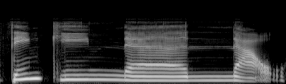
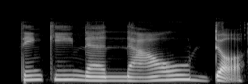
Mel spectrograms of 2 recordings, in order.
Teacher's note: you can't make a connection if your tongue is in the back making the perfect ing, like sing and ring. So change it to an een with the tongue in the front. And then enan can connect to the and you don't have to say the d in and.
